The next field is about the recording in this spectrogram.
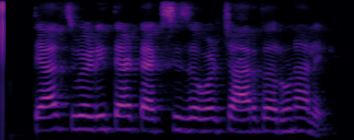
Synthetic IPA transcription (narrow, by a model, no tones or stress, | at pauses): t̪jat͡sʋeɭiːt̪jaʈæksiːd͡zəʋəɭt͡ɕaɾt̪əɾuːnalḛ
